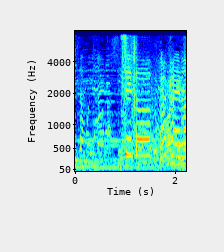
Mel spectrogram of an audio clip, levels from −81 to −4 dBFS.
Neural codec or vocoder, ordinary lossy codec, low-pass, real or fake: none; none; 7.2 kHz; real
